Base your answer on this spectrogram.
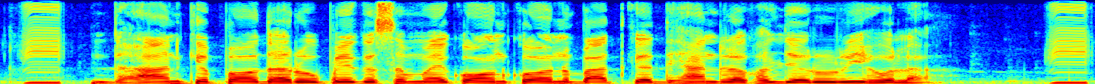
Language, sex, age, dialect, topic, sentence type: Bhojpuri, male, 25-30, Northern, agriculture, question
